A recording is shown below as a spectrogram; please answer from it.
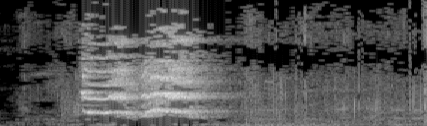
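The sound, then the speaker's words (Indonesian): A wild green junglefowl, released free, calls with a single hoarse, harsh crow in two quick surges, fairly loud and brief, then only faint background noise remains. “saling saut-sautan dengan ayam hutan yang lain, si Bina, si Rangga, Bosman dan si Giant.”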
